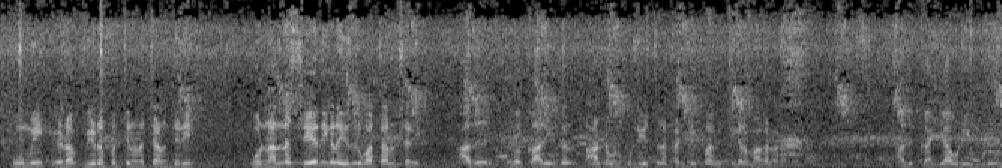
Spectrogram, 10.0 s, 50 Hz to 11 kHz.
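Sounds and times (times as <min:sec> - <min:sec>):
man speaking: 0:00.0 - 0:08.0, 0:09.0 - 0:10.0.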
